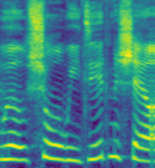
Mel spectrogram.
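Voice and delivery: news-presenter read, anchor-style newscaster voice. Kicking off this week's movie discussion, speaking in a newscaster voice. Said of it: "If you speak in the newscaster voice once again".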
